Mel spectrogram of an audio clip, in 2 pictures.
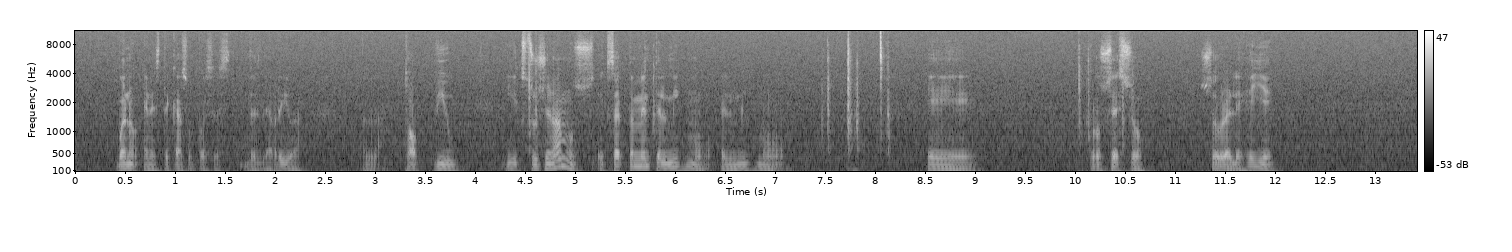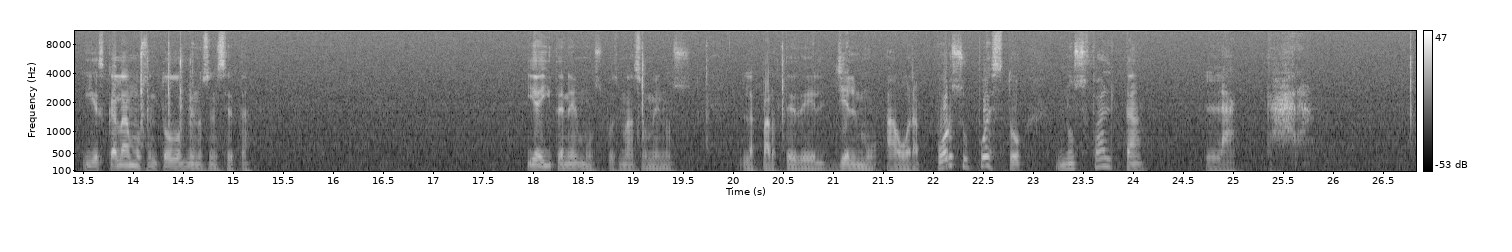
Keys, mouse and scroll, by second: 4.6 e, 5.8 Escape, 7.9 ctrl+z, 10.1 e, 10.6 y, 13.0 click, 14.2 s, 14.5 shift+z, 17.9 click, 18.4 scroll down 2, 19.3 shift+middle click, 20.1-20.6 shift+scroll up 3, 20.9-22.1 shift+middle drag.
